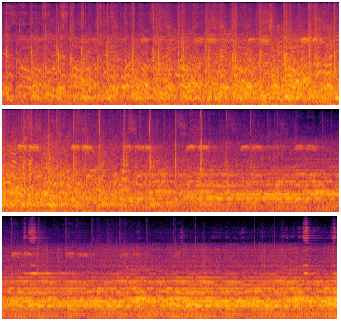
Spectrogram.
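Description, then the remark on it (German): A dense festival crowd carrying portable shrines through the streets around Tokyo's oldest temple surges and chants in a noisy, bustling street, with shouting voices and rhythmic calls, while a repeated high chime pulses steadily above the din. “Eng aneinander gepresst schwitzen sie unter den tragbaren Schreinen, die sie einen Tag lang durch die Straßen um den ältesten Tempel Tokios schleppen”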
